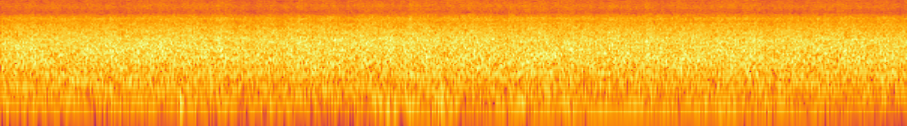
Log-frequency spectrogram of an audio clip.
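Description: Steady, even hiss of rain falling outdoors, with no distinct drops or other sounds standing out.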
